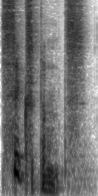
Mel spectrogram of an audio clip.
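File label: "sixpence", British English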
